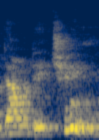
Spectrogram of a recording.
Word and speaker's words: Tao Te Ching: Now, the Tao is based on the Tao Te Ching, which is pronounced with a D, not a T, and credit is given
